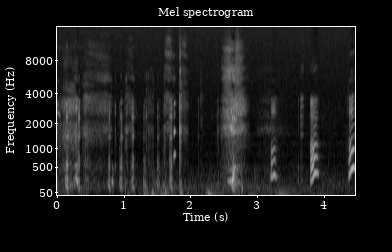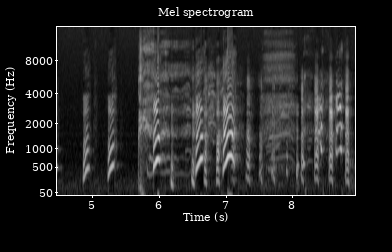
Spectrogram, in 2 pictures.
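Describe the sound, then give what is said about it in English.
A person imitates a monkey excited about hearing an ice cream truck, with a rapid series of short, high-pitched hoots and chattering cries, rising into a louder, frantic burst of whooping shrieks toward the end. “What would a monkey sound like that was excited about hearing an ice cream truck?”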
